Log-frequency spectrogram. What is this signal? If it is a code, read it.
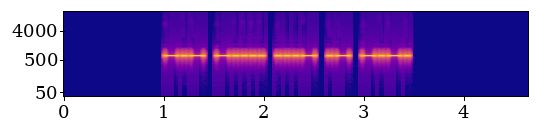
Morse code, heard as a keyed tone, about 28 wpm, 700 Hz. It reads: K6VAC
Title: USA Call Signs - 5 Characters - 28wpm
